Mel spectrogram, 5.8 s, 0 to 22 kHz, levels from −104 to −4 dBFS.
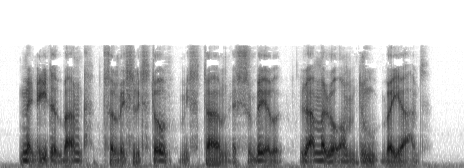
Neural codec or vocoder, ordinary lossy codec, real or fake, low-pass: autoencoder, 22.05 kHz, a latent of 192 numbers a frame, VITS, trained on many speakers; MP3, 48 kbps; fake; 7.2 kHz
